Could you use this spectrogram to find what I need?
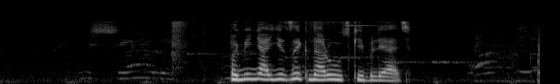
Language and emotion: Russian, angry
